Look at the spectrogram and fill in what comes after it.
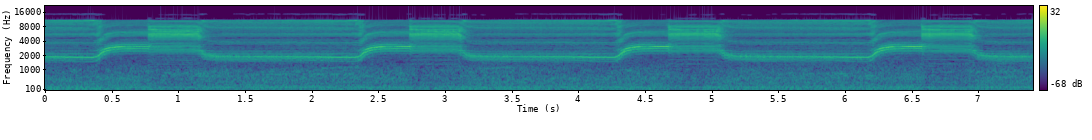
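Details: A single loud cicada (tonggeret) in a garden at Kampung Bunder, Cibening, Bungursari, repeats a cycle of steady high buzzing that surges upward into a rasping, higher burst roughly every two seconds.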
